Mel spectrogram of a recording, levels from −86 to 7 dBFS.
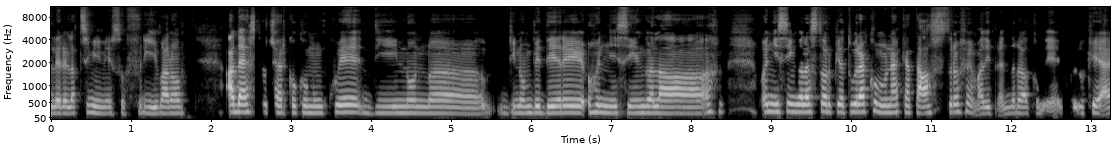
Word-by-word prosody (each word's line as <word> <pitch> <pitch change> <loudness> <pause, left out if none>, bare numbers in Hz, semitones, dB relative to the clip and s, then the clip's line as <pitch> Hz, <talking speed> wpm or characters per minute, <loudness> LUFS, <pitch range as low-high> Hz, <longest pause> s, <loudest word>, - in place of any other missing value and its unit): le 185 0 +1
relazioni 185 +2 -3
ne 180 0 -6
soffrivano. 185 0 -3 0.5
Adesso 225 0 +6
cerco, 200 -2 -3
comunque, 205 +2 0
di 190 0 -6
non 185 -3 -3
di 190 0 -12
non 195 0 -2
vedere 195 0 +3
ogni 205 -3 -1
singola 185 -1 +1 0.6
ogni 225 0 +1
singola 220 -1 +4
storpiatura 225 0 +3
come 230 -3 -2
una 205 +1 +1
catastrofe, 205 +3 0
ma 175 - -5
di 180 0 -4
prenderla 185 +1 -5
come 470 - -9
quello 380 -1 -8
che 440 - -2
è, - - +2
195 Hz, 120 wpm, -23 LUFS, 185-215 Hz, 0.6 s, Adesso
